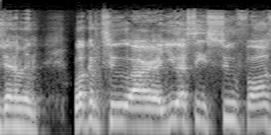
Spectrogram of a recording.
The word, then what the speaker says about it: Sioux Falls: Welcome to our UFC Sue Falls that's how you say it sue su falls yeah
